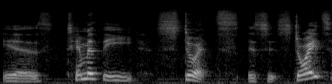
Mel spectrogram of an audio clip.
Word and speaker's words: Stuetz: Is it Stuetz? How do I pronounce that, Timothy? Stutz. Stutz. It's like it looks.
